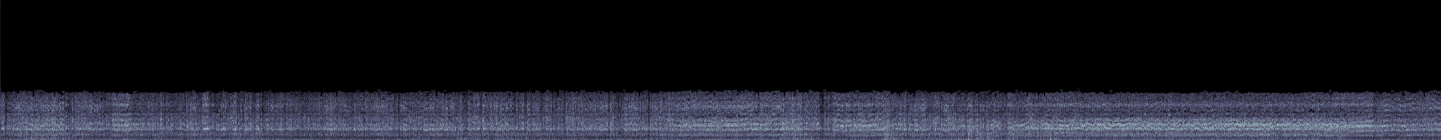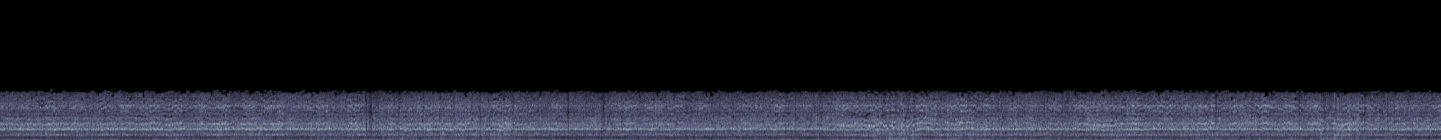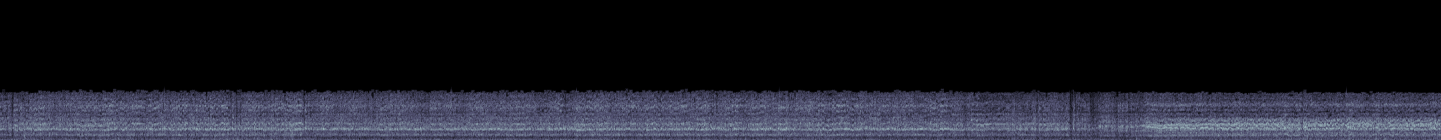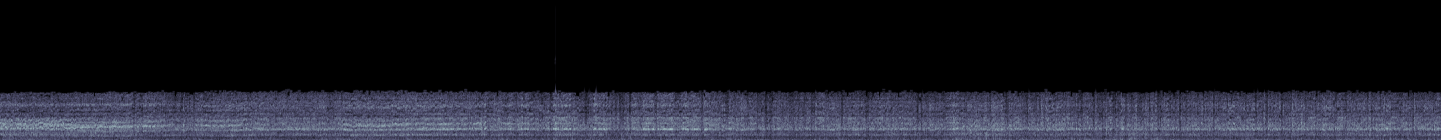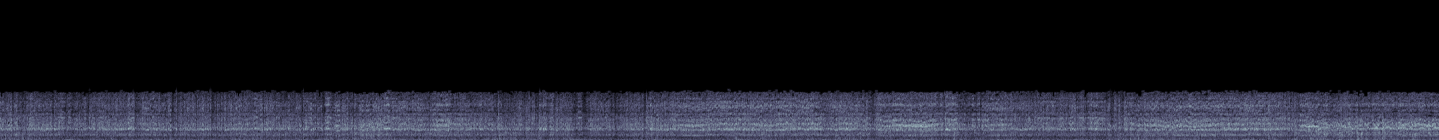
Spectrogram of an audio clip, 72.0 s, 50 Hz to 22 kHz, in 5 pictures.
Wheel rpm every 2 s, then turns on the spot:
240, 230, 230, 230, 220, 200, 200, 220, 230, 230, 230, 230, 230, 230, 240, 230, 230, 230, 230, 230, 200, 200, 200, 230, 230, 230, 230, 240, 240, 230, 230, 230, 230, 220, 230, 210.
none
